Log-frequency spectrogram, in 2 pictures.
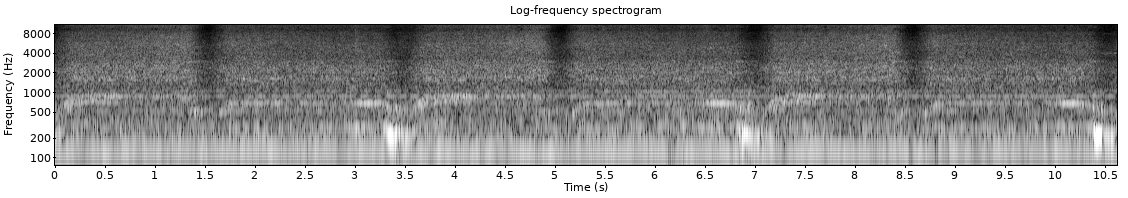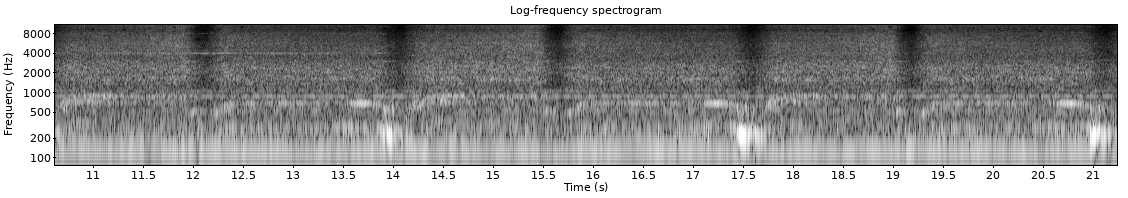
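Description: A large printer hums steadily.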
